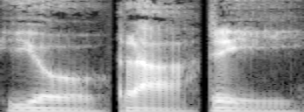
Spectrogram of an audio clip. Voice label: "yorari", concat syllables; Affixing experiment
